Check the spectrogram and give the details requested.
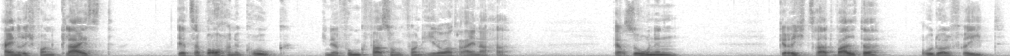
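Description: A man's voice: low-pitched, expressive, measured pace, pauses often, darkish tone. A man formally announcing scripted credits for a radio production.

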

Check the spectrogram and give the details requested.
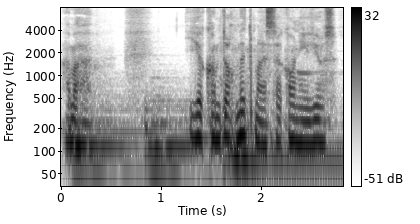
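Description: A man's voice: mid-range voice, level tone, moderate pace, close to an everyday voice. A man playing a bewildered young prince over music. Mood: pleading. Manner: earnest, disbelieving. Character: bewildered, questioning young prince, heir to the throne. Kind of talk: fantasy audio drama acting. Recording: music under the voice.

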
